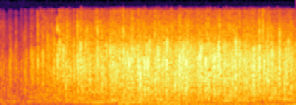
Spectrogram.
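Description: A crowd in a video game breaks into applause, swelling quickly from quiet to sustained, dense clapping that carries on steadily, slightly distant.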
